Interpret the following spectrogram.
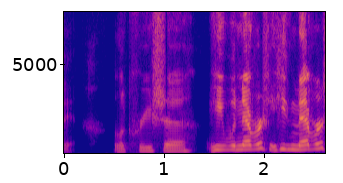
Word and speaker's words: LaCresha: My name is LaCresha. It's spelled just the way that it sounds, LACRESHA. For whatever reason, though, my name has been butchered. And it'll be like LUTIH. And I'm just like, that is not how you say, not how you spell LaCresha.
